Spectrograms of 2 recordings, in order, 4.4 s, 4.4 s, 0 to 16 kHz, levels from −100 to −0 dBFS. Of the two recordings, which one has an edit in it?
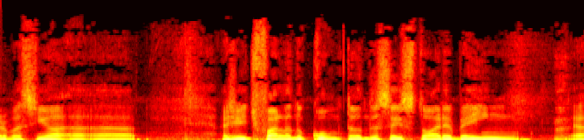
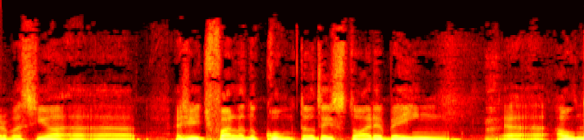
second; 2 cuts; at 1.3 s, 2.4 s

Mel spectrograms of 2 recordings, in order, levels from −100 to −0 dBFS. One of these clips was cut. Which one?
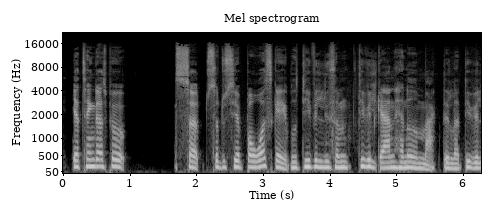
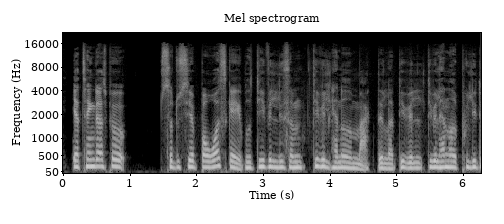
second; 2 cuts; at 1.4 s, 4.0 s

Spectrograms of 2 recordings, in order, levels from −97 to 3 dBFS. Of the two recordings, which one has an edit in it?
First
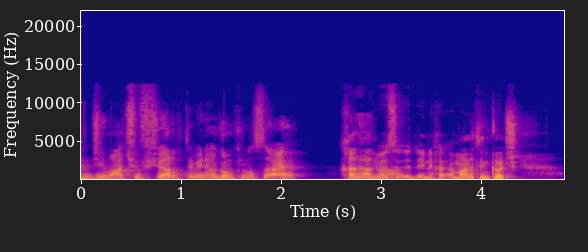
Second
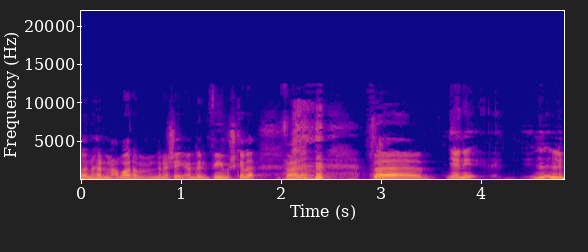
first; 1 cut; at 2.9 s

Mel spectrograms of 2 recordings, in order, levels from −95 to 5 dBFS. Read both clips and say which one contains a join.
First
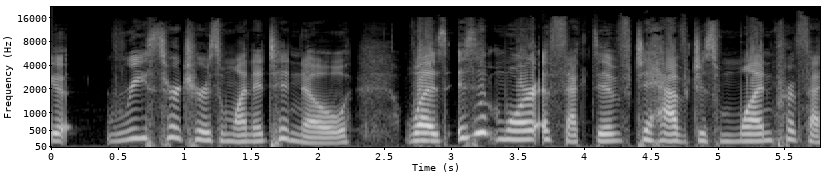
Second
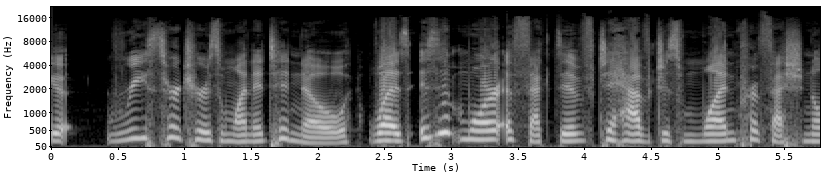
second; 1 cut; at 2.3 s

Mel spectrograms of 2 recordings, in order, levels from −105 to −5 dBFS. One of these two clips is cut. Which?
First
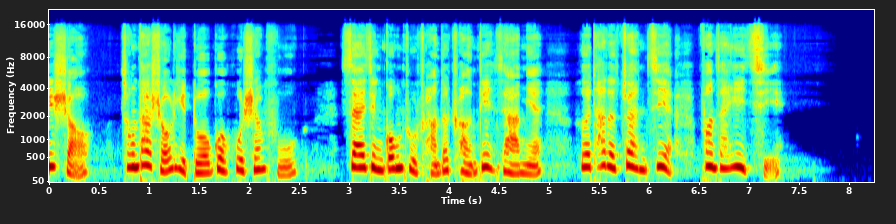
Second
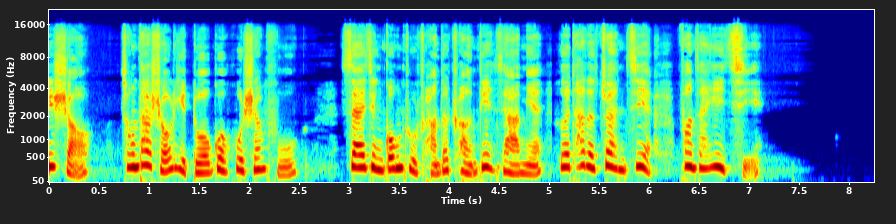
second; 1 cut; at 5.0 s

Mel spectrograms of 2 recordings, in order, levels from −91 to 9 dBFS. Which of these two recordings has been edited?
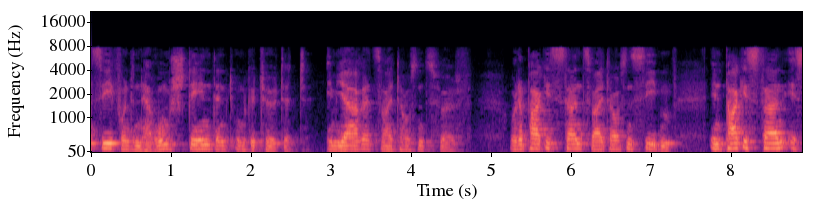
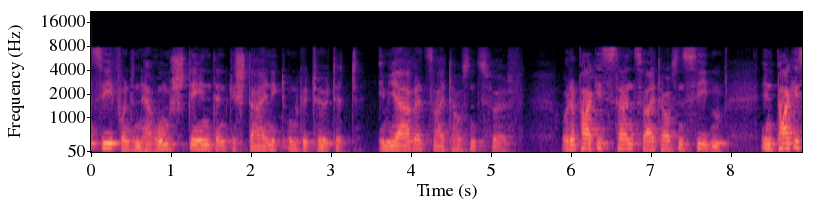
first; 1 cut; at 1.7 s

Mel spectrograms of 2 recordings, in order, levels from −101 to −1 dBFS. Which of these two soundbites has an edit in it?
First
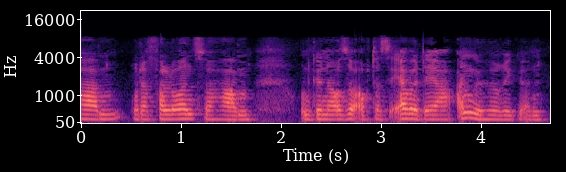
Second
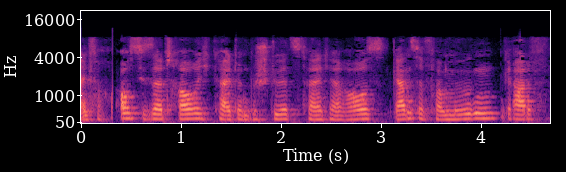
second; 2 cuts; at 1.7 s, 3.1 s

